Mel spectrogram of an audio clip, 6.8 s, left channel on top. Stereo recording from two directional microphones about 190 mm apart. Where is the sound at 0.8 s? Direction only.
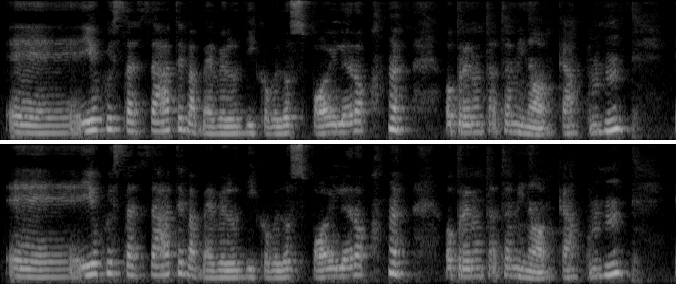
5° left (ahead or behind).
